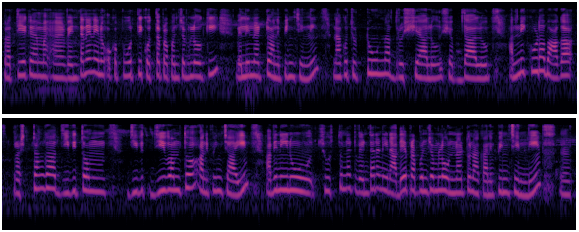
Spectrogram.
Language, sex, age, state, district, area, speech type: Telugu, female, 18-30, Telangana, Nizamabad, urban, spontaneous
